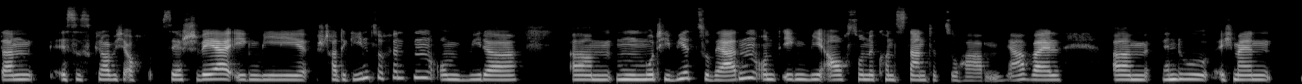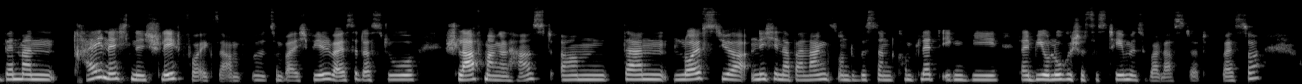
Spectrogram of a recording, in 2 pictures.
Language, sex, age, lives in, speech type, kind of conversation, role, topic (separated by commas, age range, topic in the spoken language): German, female, 35-39, United States, conversation, advice, advisor, Wie bleibe ich motiviert, wenn meine Motivation plötzlich verschwindet?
